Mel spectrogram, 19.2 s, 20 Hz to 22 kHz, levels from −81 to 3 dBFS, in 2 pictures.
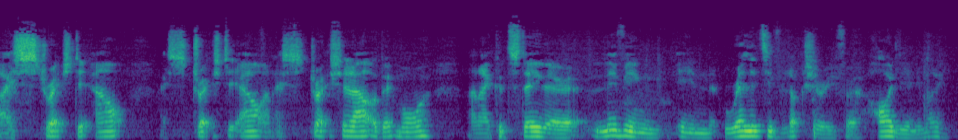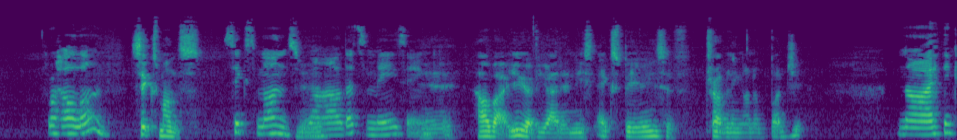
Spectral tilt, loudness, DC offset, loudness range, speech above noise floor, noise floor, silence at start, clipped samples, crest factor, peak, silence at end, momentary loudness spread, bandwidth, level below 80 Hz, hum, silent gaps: -3.5 dB/octave; -22 LUFS; under 0.1%; 4 LU; 37 dB; -60 dBFS; 0 s; under 0.1%; 20 dB; -2 dBFS; 0 s; 13 LU; 12.5 kHz; -64 dBFS; none; none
